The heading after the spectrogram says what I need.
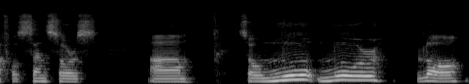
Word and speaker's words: Moore: sensors um so more more law it's spelled m-o-o-r-e like more like roger moore from um zero zero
